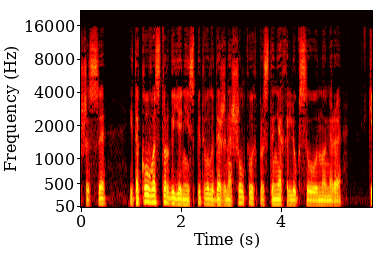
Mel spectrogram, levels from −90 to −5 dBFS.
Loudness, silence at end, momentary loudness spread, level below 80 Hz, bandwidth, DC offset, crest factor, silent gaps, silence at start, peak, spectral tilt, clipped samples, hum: -30 LUFS; 0 s; 8 LU; -56 dBFS; 16 kHz; under 0.1%; 18 dB; none; 0 s; -12 dBFS; -5.5 dB/octave; under 0.1%; none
